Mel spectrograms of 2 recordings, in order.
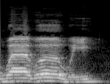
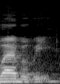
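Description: First: The word 'were' is stressed and strong. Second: The word 'were' is weak and unstressed. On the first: The speaker calls it right. "That's because were is the main verb in that sentence" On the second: The speaker calls it wrong. "rather than"

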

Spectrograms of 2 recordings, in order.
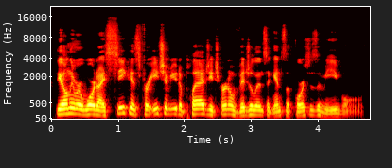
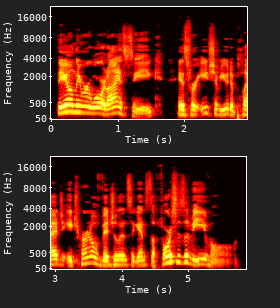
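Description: First: It is read in a plain way. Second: It is read in a dramatic way.

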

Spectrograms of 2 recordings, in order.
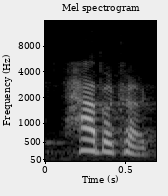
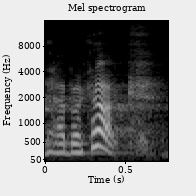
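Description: First: The stress is on the first syllable. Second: The stress is on the third syllable. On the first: "with the first emphasis on the first syllable" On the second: "other people emphasize the third"

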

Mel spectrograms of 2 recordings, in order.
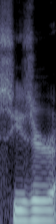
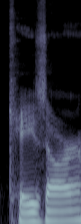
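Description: First: The name begins with an S sound. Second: The name begins with a K sound. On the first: The speaker calls it wrong. "I believe I'm going to say Caesar" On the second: The speaker calls it right. "the correct way to pronounce it is actually like Kazar"

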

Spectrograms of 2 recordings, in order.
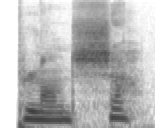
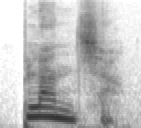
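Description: First: The stress is on the last syllable. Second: The stress is on the first syllable. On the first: The speaker calls it wrong. "en français, il tombe sur le deuxième A" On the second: The speaker calls it right. "l'accent tonique en espagnol, il tombe sur le premier A"

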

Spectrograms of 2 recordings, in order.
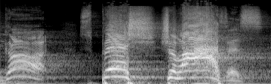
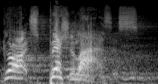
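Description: First: It is said slowly, drawn out. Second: It is said fast.

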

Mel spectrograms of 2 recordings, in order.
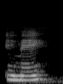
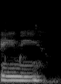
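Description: First: The name is given a French pronunciation. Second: The name is pronounced like English Amy. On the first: "it kind of looks French" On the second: "I'm just going to pronounce it Amy to make it easier"

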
